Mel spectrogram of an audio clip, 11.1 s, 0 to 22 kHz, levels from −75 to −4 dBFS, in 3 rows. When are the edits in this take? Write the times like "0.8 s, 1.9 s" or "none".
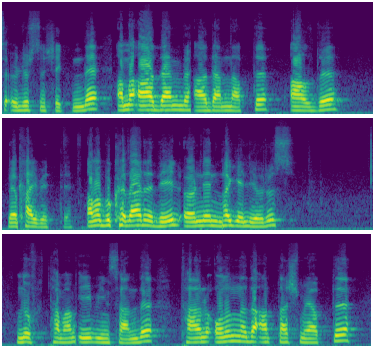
1.1 s, 1.9 s, 3.9 s, 4.5 s, 5.9 s, 8.2 s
